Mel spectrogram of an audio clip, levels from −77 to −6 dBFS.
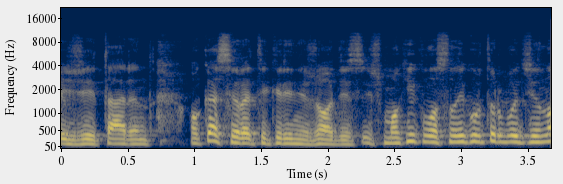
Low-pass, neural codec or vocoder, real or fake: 10.8 kHz; none; real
